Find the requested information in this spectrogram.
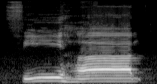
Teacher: ہا کو آپ نے حلق کے سب سے نیچے والے حصے سے ادا کرنا ہے، آواز جو ہے نا وہ بھاری آنی چاہیے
